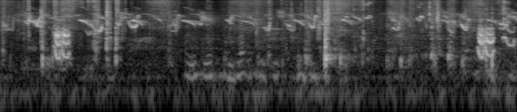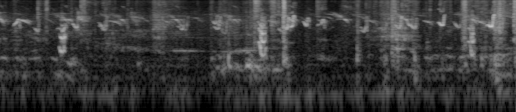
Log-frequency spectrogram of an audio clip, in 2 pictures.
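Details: Young francolins feeding and playing at evening, giving a steady stream of thin high peeps and chirps from many chicks, punctuated by occasional louder sharp calls and low clucking, with a faint murmur in the background.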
